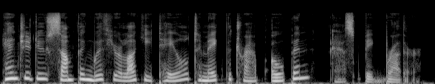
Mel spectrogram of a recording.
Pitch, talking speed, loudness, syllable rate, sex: 195 Hz, 220 wpm, -19 LUFS, 5.7 syllables/s, female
